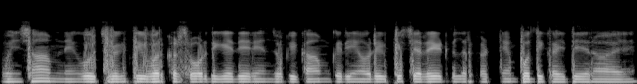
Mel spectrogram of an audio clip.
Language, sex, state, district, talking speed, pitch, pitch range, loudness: Hindi, male, Rajasthan, Bikaner, 245 wpm, 125 Hz, 125-130 Hz, -19 LUFS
